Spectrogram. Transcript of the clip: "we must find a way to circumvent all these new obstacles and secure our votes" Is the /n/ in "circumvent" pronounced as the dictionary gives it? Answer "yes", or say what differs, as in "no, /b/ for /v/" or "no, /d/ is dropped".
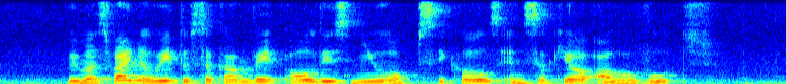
no, /n/ is dropped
